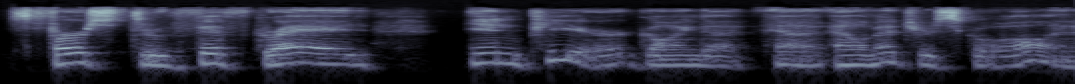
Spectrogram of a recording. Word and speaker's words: Pierre: which, by the way, everybody don't pronounce it as Pierre, it's Pierre if you're local.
